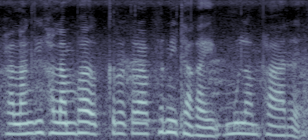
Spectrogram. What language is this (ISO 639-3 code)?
brx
